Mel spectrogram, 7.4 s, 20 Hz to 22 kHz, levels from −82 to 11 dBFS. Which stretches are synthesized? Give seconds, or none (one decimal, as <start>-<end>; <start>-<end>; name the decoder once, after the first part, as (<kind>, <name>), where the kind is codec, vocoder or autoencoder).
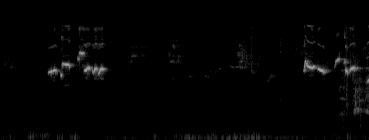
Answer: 0.0-3.8 (autoencoder, DAC-VAE)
